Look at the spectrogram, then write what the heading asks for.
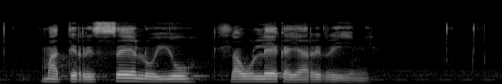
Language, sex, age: Tsonga, male, 19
